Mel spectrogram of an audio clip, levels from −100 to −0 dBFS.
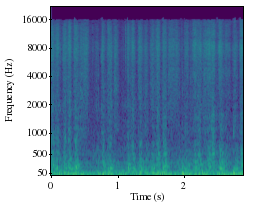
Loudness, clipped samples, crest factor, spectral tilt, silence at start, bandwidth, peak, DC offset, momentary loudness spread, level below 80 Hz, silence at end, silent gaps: -40 LUFS; under 0.1%; 16 dB; -4 dB/octave; 0 s; 17 kHz; -22 dBFS; under 0.1%; 3 LU; -40 dBFS; 0 s; none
